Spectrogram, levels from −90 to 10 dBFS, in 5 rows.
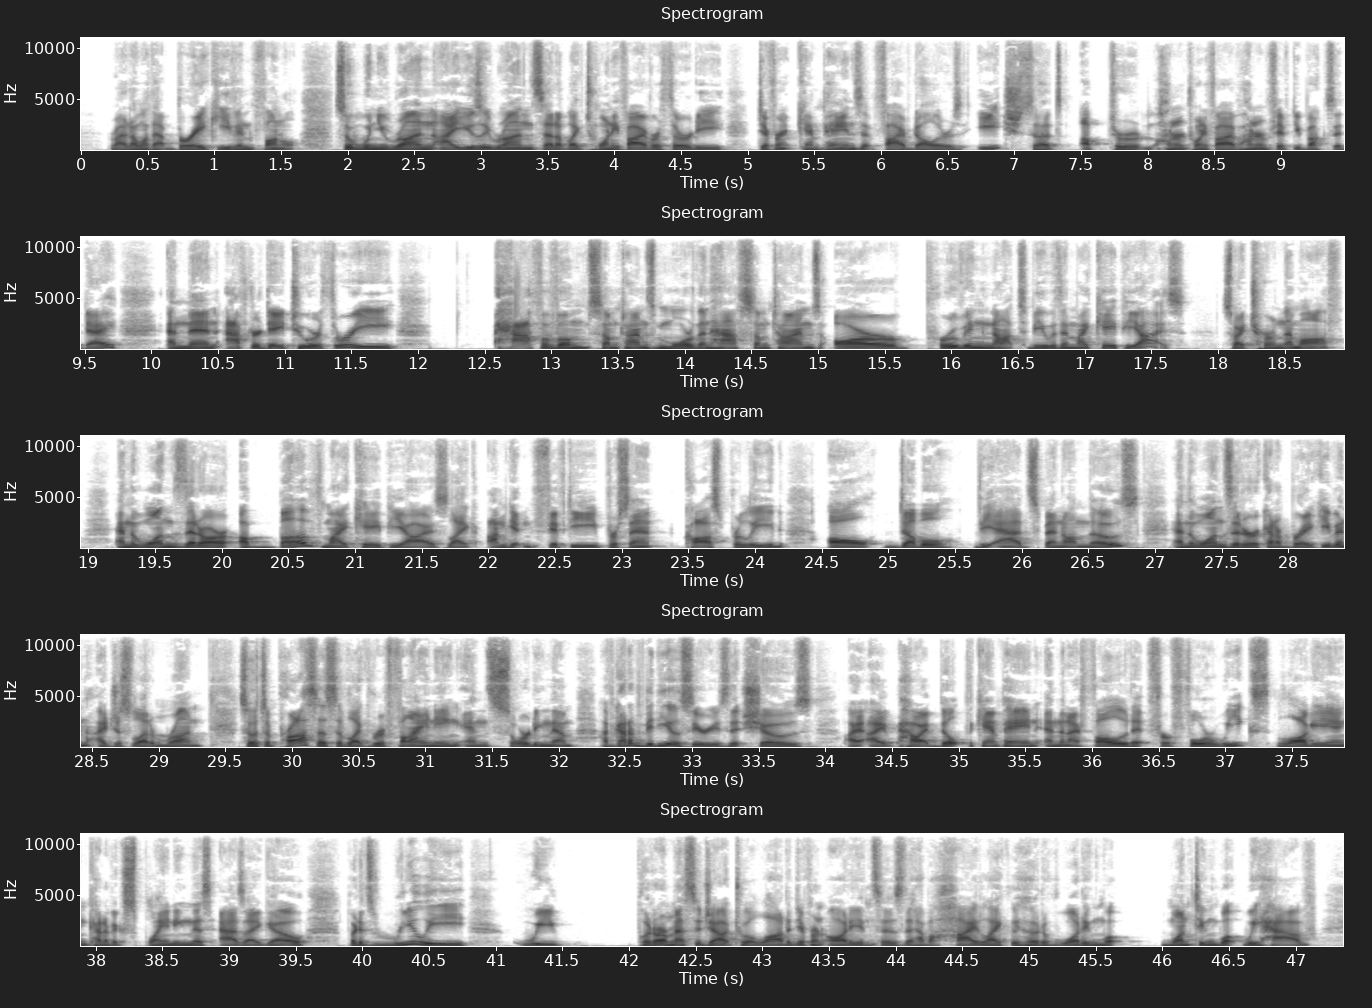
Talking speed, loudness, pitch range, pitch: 210 wpm, -18 LUFS, 125-145 Hz, 130 Hz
